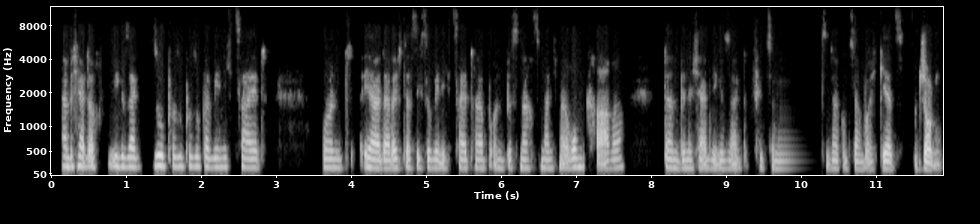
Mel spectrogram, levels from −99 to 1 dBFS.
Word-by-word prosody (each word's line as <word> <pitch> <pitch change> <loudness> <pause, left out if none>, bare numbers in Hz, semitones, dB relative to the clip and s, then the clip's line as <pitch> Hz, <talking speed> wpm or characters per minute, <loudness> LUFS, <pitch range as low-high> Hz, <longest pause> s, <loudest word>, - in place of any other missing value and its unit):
habe 190 0 +3
ich 200 - -5
halt - - +4
auch, 180 - +2
wie 195 - +1
gesagt, 185 -1 +2 0.2
super, 200 -2 +4
super, 190 0 -2
super 185 -1 0
wenig 180 +1 -3
Zeit. 170 -2 0 0.7
Und 170 -2 -1
ja, 165 -4 +5
dadurch, 160 +2 +4
dass 170 - -1
ich 165 - -3
so 170 0 -1
wenig 160 -2 -1
Zeit 160 -2 -1
habe 160 -1 -1
und 160 -1 -5
bis 165 +1 -6
nachts 165 -1 -4
manchmal 165 -1 -1
rumkrame, 175 -1 +2 0.5
dann 165 -2 +1
bin 160 +1 0
ich 160 - -5
halt, 80 -1 +1
wie 80 - 0
gesagt, 80 0 -3
viel - - -9
zu - - -5
müde, 150 0 -5
am 150 - -26 0.3
nächsten - - -9
Tag 155 -1 -2
um - - -7
zu - - -15
sagen: 145 -2 -1
„Boah, - - 0
ich 140 - -12
gehe 155 - +5
jetzt 140 - -4 0.2
joggen,“ - - +5
165 Hz, 225 wpm, -23 LUFS, 155-180 Hz, 0.7 s, ja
